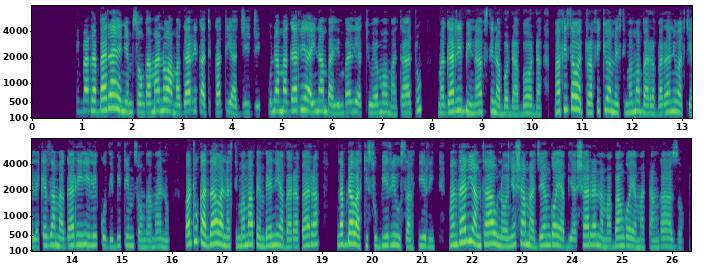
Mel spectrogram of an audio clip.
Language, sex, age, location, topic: Swahili, female, 18-24, Nairobi, government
